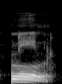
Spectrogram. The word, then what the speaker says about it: quinine: कुनीन, कुनीन को कुनीन बोलेंगे। कुनीन, कुनीन की स्पेलिंग QUININE के साथ।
